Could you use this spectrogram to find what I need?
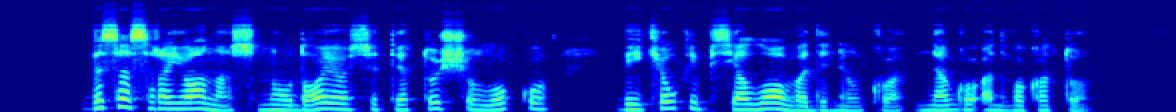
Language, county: Lithuanian, Kaunas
